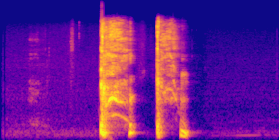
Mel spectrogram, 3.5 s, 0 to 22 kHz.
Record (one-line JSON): {"cough_length": "3.5 s", "cough_amplitude": 32483, "cough_signal_mean_std_ratio": 0.29, "survey_phase": "beta (2021-08-13 to 2022-03-07)", "age": "18-44", "gender": "Male", "wearing_mask": "No", "symptom_cough_any": true, "symptom_headache": true, "symptom_onset": "9 days", "smoker_status": "Never smoked", "respiratory_condition_asthma": false, "respiratory_condition_other": false, "recruitment_source": "Test and Trace", "submission_delay": "6 days", "covid_test_result": "Negative", "covid_test_method": "ePCR"}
